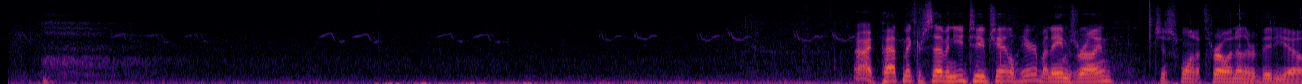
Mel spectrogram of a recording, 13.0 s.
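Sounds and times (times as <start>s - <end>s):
bird singing whistled notes: 1.1s - 2.2s, 3.2s - 5.2s, 6.0s - 8.6s.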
